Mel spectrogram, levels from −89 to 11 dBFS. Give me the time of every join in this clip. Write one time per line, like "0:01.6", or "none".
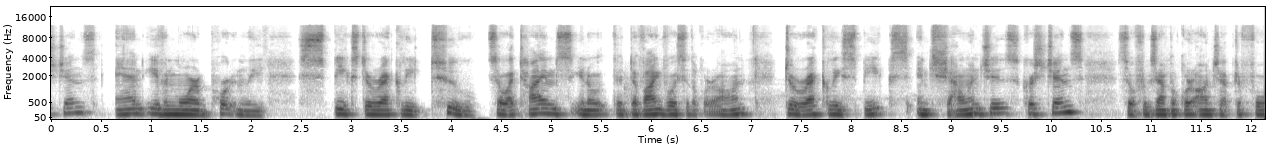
none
